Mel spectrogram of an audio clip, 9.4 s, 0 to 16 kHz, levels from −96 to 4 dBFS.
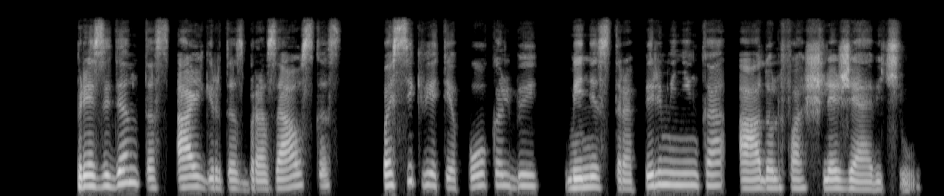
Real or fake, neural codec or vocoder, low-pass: real; none; 10.8 kHz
